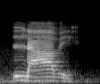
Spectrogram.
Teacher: la palabra ave tiene la fuerza de voz en la primera a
